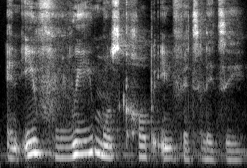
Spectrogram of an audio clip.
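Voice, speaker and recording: Low-voiced Nigerian woman chatting. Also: lively intonation, moderate pace, warm tone, a little hiss or hum. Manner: chatty, repeats points for emphasis, answers viewer comments. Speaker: health talk host on a live stream. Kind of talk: casual live-stream health talk.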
